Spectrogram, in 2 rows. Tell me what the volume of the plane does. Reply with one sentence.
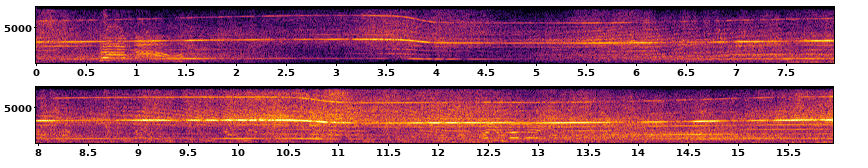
The loudness of the plane goes up.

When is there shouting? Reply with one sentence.
You can hear the shouting from 0.6 to 1.5 s and from 12.4 to 13.2 s.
